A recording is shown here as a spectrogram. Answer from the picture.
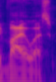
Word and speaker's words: ViaWest: Yes, Did I pronounce that correctly? you did. All right. We say ViaWest Group, but you can stick with ViaWest.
